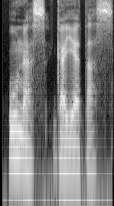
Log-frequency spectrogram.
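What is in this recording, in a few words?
male, spanish; some Cookies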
